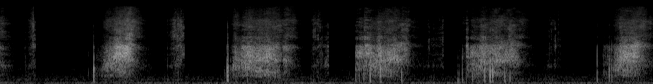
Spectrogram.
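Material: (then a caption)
Cardboard. Fingernails rub and scratch across the front of a small printed cardboard Nintendo Switch controller box held in both hands. Repeated dry, bright scraping strokes are separated by short quiet gaps and faint ticks, with almost no low end.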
